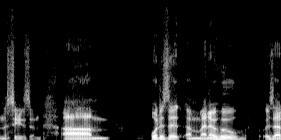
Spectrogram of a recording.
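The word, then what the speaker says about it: Omenihu: Amenahu?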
